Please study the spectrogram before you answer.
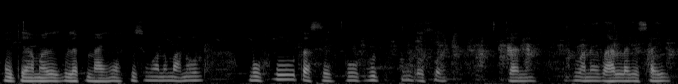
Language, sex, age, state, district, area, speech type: Assamese, female, 45-60, Assam, Udalguri, rural, spontaneous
